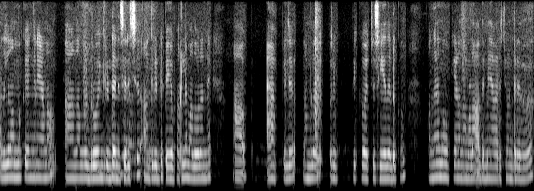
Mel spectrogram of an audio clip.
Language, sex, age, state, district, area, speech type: Malayalam, female, 18-30, Kerala, Kottayam, rural, spontaneous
